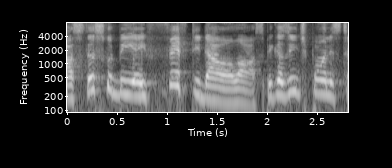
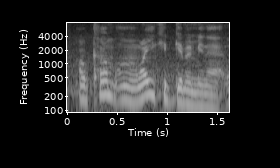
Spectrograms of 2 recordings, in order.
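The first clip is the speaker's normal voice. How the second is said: much softer grumble at the screen; frustrated mutter; 5 semitones lower, 17 dB quieter, faster than usual. Real, not acted. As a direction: complain quietly to the program. Frustrated with software again.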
